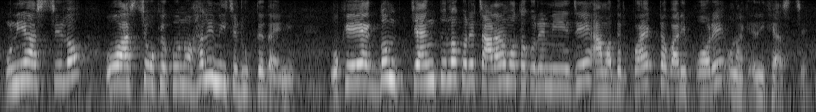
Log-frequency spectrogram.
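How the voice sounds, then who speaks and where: Fast, high-voiced Bangladeshi woman. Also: animated, slight background noise. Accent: Bangladeshi Bengali. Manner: emphatic, agitated retelling. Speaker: press conference speaker. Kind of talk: reading a statement, then answering questions.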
